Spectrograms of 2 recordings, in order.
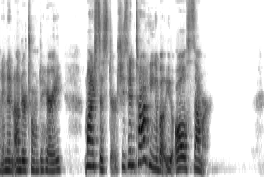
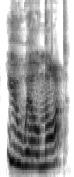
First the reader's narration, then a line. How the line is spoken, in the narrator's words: snapped Mrs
